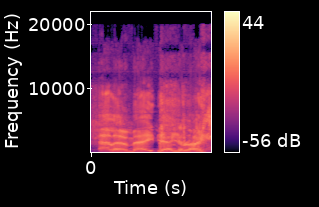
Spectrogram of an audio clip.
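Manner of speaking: high, put-on British-or-Aussie accent; catch-all British-Australian accent. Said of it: "this is his catch-all accent for anyone".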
